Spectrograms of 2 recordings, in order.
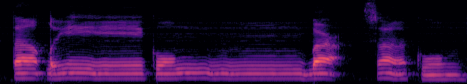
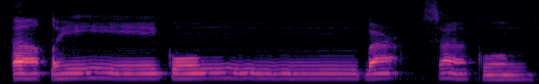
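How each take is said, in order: Both takes have the same delivery.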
